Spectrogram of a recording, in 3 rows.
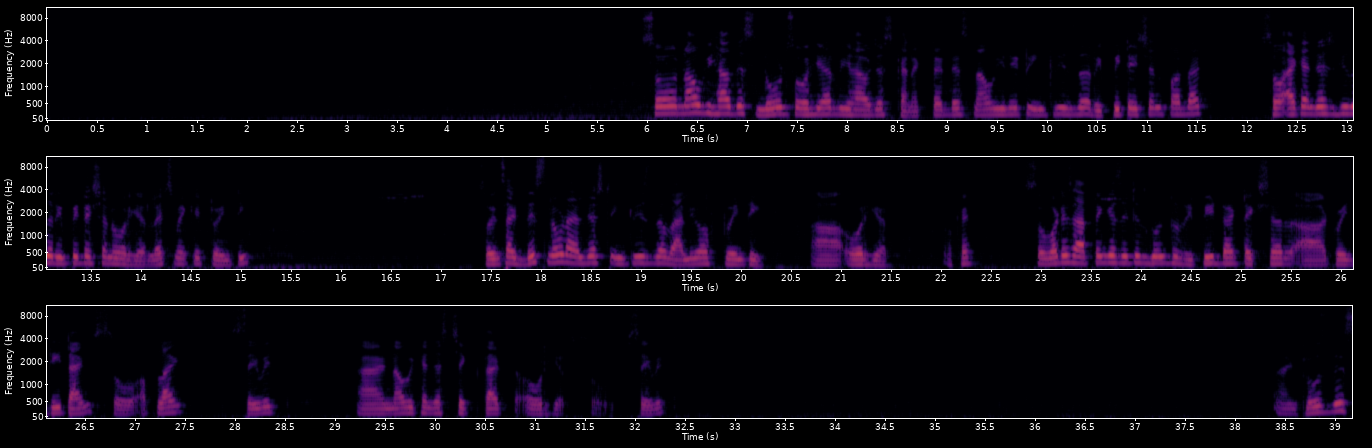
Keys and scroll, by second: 14.5 2, 15.1 Return.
